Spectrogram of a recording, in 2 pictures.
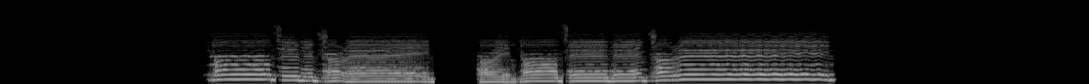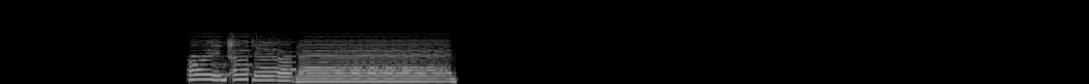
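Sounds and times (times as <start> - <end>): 
bass voice singing in SATB choir in E flat: 2.1 - 8.3, 12.8 - 15.5.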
